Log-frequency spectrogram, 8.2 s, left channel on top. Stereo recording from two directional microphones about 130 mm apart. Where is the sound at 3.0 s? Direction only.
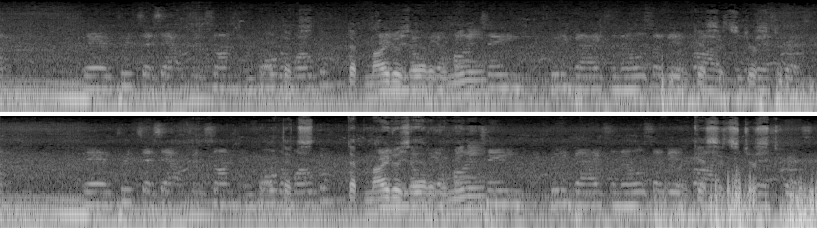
25° right (ahead or behind).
